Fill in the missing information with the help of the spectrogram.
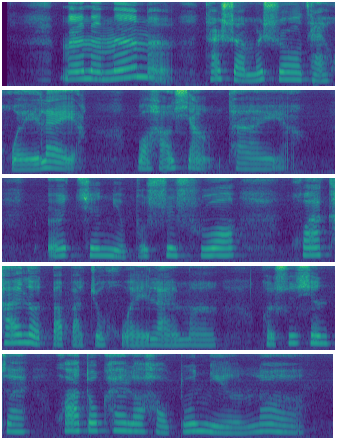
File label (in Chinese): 女童声 伪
